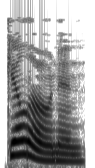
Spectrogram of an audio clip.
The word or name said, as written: gilleonan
